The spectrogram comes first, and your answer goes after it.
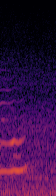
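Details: A cat gives one brief meow, a steady tonal note lasting under half a second that lifts slightly at its end before fading into quiet indoor background hum.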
